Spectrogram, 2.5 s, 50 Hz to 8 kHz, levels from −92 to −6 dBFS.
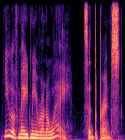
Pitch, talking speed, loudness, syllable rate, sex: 205 Hz, 215 wpm, -16 LUFS, 5.2 syllables/s, female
